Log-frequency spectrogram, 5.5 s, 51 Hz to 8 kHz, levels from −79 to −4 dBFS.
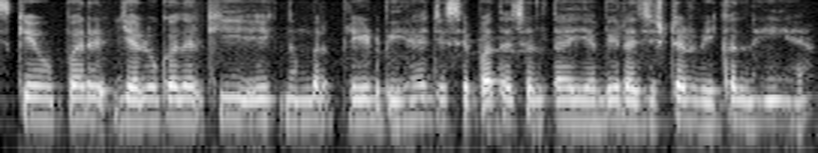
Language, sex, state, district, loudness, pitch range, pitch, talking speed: Hindi, male, Uttar Pradesh, Lalitpur, -18 LUFS, 145-155 Hz, 150 Hz, 220 wpm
